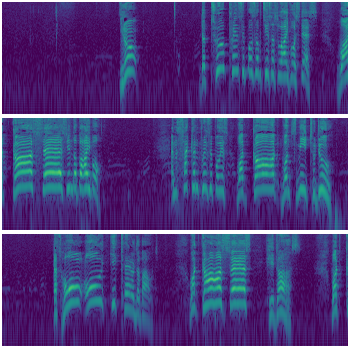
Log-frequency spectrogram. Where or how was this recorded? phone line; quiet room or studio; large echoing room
large echoing room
